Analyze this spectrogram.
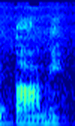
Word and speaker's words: balmy: I realize although there is an L, although the L is silent and it's balmy.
